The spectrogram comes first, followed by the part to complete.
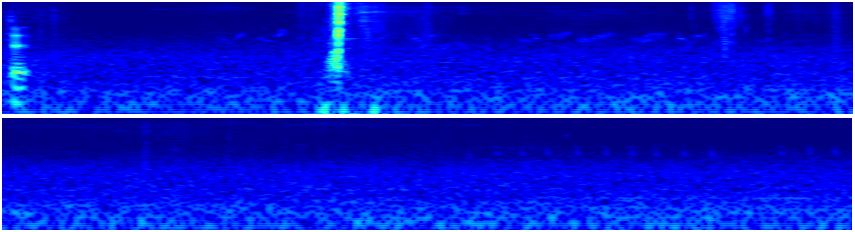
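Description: A driver striking a golf ball off the tee: one sharp crack about a second and a half in, followed by faint steady outdoor background.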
